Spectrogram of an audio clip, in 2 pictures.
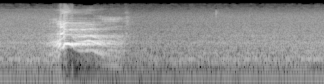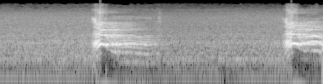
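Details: Tibetan Spaniel barking on a sofa indoors: three short, bright barks with strong harmonics, the first early on, then two more about three and a half and two seconds apart, with only a low room hum between them.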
